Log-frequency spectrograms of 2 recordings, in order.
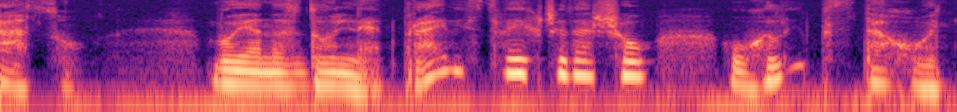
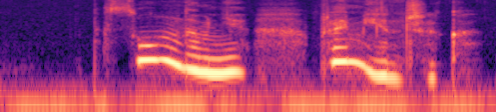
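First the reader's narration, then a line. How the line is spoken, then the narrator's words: Sighing. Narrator (Belarusian): уздыхала Агнеса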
